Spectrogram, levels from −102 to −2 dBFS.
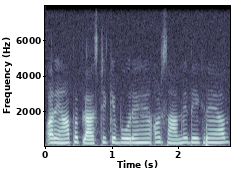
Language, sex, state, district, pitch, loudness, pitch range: Hindi, female, Uttar Pradesh, Budaun, 240 Hz, -17 LUFS, 235-250 Hz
